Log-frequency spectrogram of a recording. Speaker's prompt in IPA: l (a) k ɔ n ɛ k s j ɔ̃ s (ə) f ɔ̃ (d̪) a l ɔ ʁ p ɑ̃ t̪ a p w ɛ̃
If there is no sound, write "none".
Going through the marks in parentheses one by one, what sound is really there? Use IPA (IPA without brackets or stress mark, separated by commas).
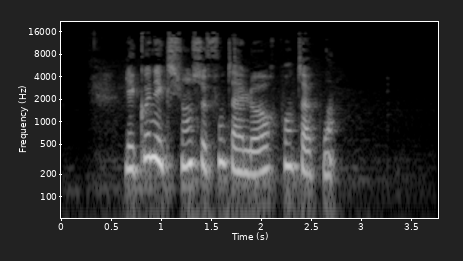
e, ə, t̪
